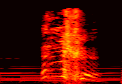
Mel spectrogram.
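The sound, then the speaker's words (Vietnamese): A man gives one strong, sharp sneeze while resting on a stone embankment by the water. It rises from a quick intake to a loud burst and is heard alone over a steady, quiet tonal background. “Gió không thổi, cảnh vật bình yên, mà bỗng nhiên thầy Lương lại hắt hơi một cái rõ mạnh.”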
